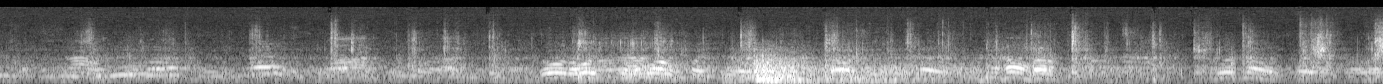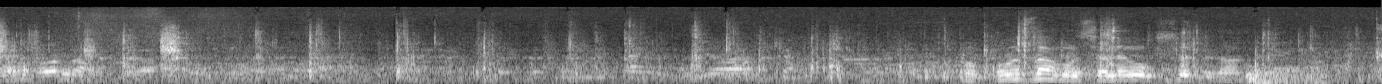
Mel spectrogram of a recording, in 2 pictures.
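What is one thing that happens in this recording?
Men and women talk nearby in a crowd outdoors.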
